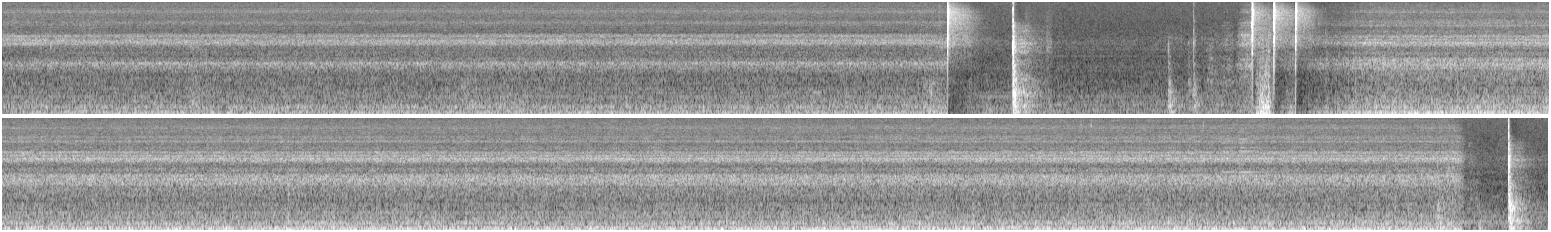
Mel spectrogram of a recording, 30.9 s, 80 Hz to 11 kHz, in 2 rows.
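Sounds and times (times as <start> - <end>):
gas burner flame hissing: 0.0 - 10.6, 12.0 - 30.9
igniter clicks: 9.4 - 10.4, 12.4 - 13.4.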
